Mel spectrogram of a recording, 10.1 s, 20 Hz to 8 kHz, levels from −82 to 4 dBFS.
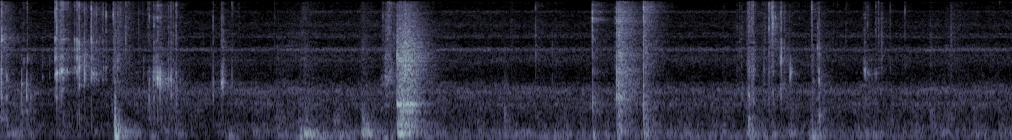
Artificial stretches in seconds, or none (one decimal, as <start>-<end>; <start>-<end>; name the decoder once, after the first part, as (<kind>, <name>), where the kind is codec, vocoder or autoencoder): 0.6-1.2 (vocoder, BigVGAN v2); 2.9-3.9; 4.5-9.1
